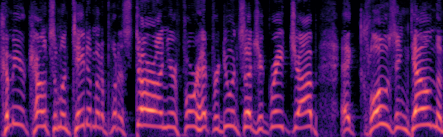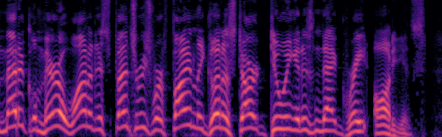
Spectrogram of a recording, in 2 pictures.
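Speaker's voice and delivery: put-on high, gushing, zealous, fervent voice. Mocking how a man praised Councilman Tate: mimicking fervent praise. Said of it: "he says it with such fervor".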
